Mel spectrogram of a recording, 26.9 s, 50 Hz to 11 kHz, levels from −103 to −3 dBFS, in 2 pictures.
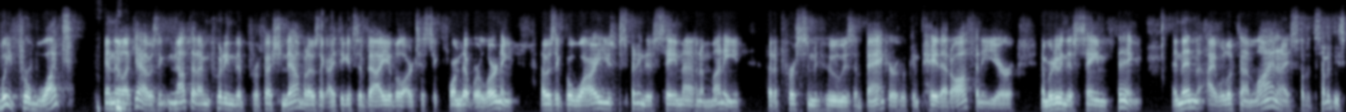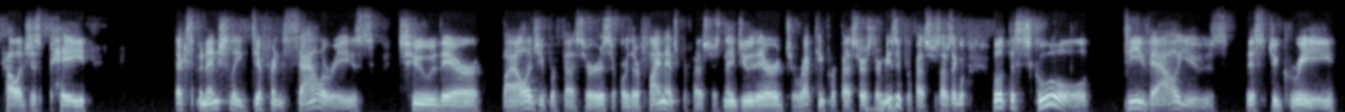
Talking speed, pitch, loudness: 245 wpm, 130 Hz, -28 LUFS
